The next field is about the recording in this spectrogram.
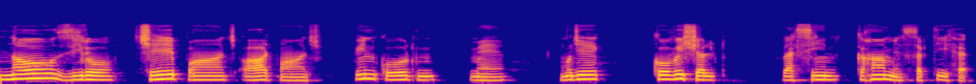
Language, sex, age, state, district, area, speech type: Urdu, male, 18-30, Jammu and Kashmir, Srinagar, urban, read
